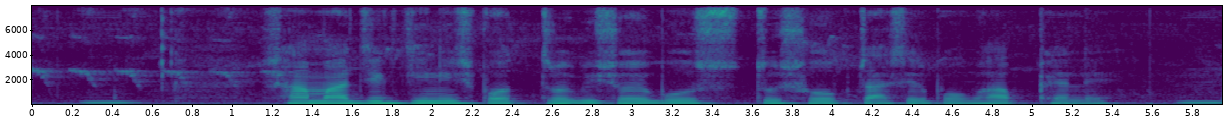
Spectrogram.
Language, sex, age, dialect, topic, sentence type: Bengali, male, 18-24, Northern/Varendri, agriculture, statement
